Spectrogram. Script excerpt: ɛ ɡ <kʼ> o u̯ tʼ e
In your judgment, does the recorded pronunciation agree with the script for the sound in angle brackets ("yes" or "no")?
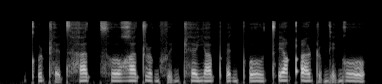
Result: no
